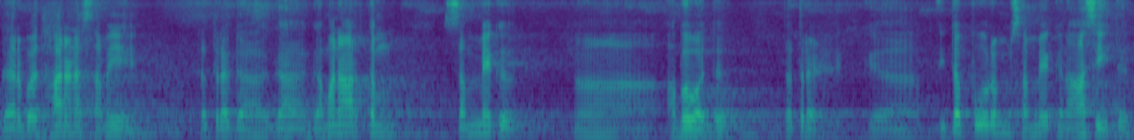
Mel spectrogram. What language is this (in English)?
Sanskrit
